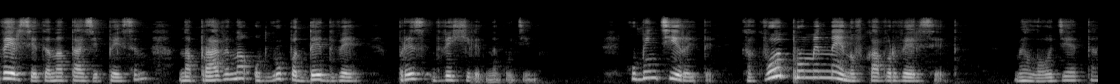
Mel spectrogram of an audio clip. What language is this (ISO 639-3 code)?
bul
